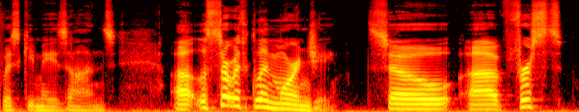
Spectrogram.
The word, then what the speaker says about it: Glenmorangie: Let's start with Glenmorangie. So first, pronunciation. I always focus on the fact that it kind of rhymes with orangey, and also the more in the middle part. So it's Glenmorangie.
